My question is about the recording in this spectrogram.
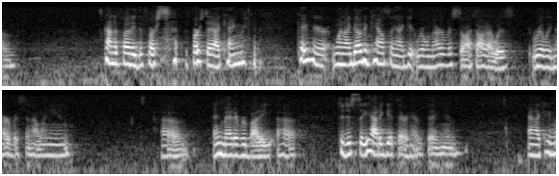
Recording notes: At a GFI conference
